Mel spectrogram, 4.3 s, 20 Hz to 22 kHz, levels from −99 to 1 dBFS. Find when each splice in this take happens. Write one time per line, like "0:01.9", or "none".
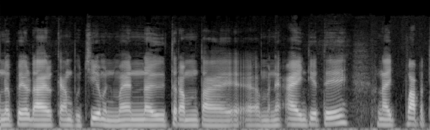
none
